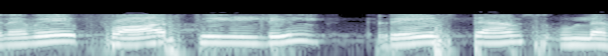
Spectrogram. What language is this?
Tamil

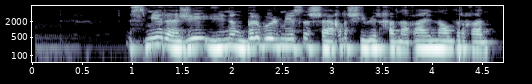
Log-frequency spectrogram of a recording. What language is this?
Kazakh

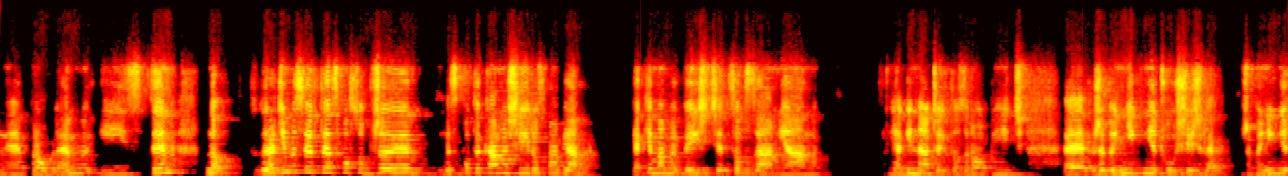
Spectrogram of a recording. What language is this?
Polish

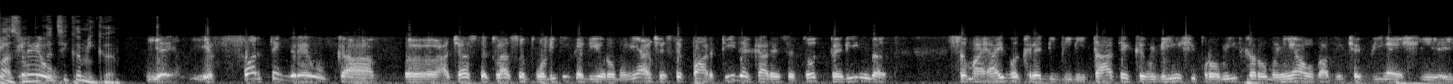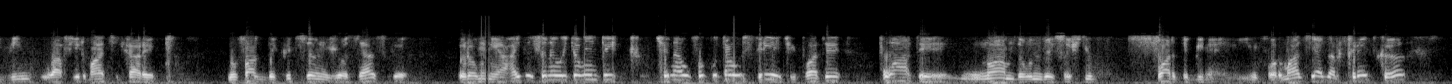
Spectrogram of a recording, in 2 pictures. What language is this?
Romanian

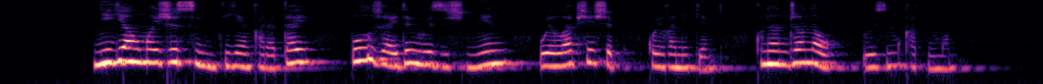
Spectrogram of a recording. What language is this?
Kazakh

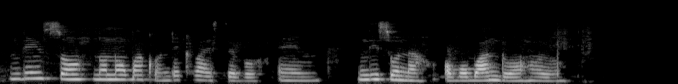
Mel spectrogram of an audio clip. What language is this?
Igbo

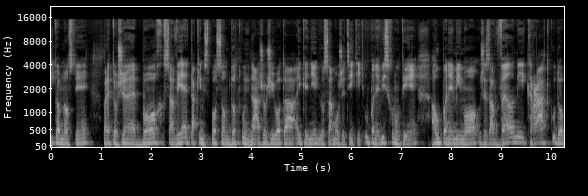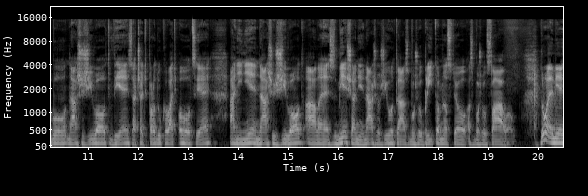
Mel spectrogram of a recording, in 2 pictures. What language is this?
Slovak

